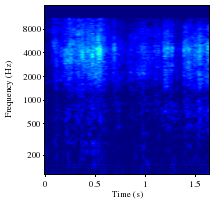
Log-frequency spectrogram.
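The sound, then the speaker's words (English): Wrapping paper crinkles and crumples steadily for a couple of seconds as a gift is unwrapped after its ribbon is removed, a soft, continuous rustling with brief louder bursts, fairly quiet, with no one speaking. “I got that ribbon off there. Okay. Can you help me with that paper?”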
